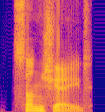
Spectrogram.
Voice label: "sunshade", British

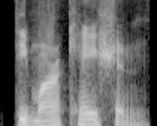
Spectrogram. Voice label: "demarcation", American

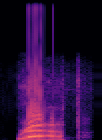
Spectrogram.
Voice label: "repp", American

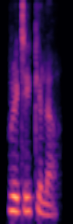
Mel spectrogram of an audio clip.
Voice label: "reticula", Indian

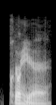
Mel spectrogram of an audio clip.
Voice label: "courier", American

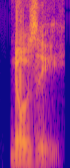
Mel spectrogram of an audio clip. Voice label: "nosey", American

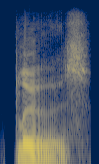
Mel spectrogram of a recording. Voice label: "blues", American

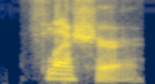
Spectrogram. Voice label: "flesher", American

